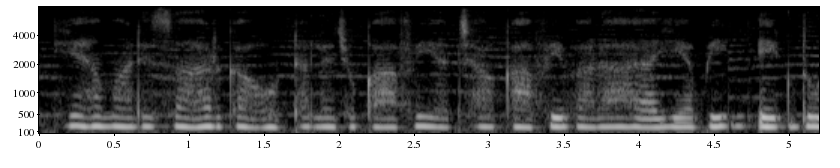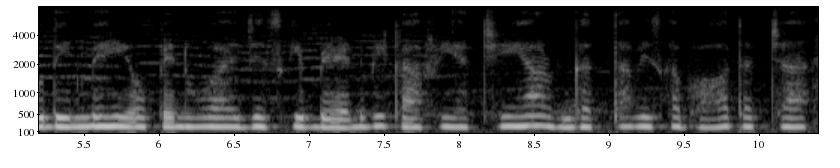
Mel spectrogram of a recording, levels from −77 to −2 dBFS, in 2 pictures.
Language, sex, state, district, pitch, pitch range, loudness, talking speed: Hindi, female, Bihar, Lakhisarai, 210 Hz, 205-215 Hz, -31 LUFS, 195 wpm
